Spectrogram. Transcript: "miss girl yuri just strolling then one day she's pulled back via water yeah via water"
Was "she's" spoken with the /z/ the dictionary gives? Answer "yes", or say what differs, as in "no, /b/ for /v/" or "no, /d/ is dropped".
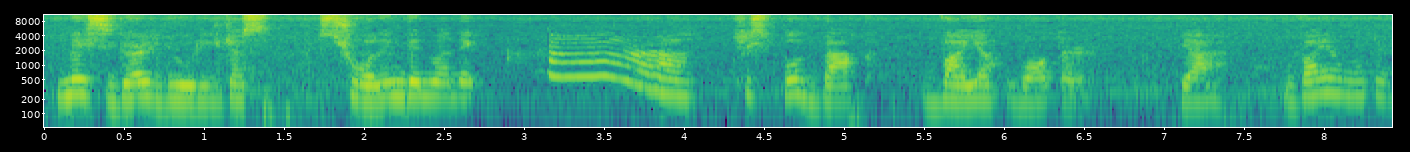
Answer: no, /s/ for /z/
